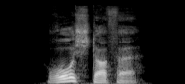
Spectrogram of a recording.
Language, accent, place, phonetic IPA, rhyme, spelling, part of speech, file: German, Germany, Berlin, [ˈʁoːˌʃtɔfə], -oːʃtɔfə, Rohstoffe, noun, De-Rohstoffe.ogg
- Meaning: nominative/accusative/genitive plural of Rohstoff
